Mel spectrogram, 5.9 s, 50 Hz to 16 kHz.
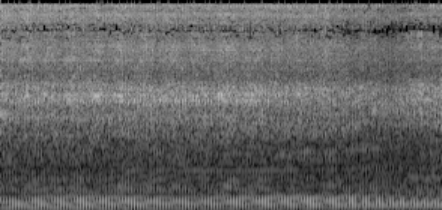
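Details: Gilson rear-tine tiller, a junkyard find from 4–5 years back, test run after cleaning dirt out of the sticky recoil. The single-cylinder engine pulls steadily under tilling load with an even thump and no misses or surging. Runs fine. A fuel leak was noted at the tank/carburetor seam.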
